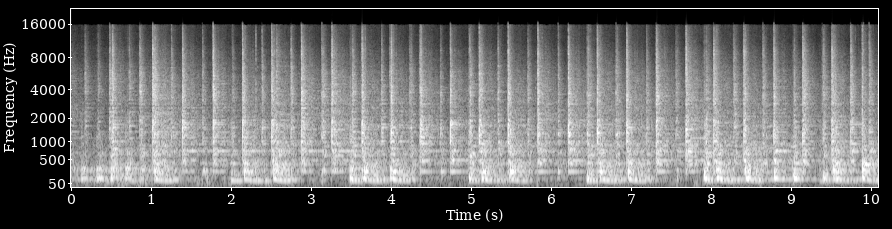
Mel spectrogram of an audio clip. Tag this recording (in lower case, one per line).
music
